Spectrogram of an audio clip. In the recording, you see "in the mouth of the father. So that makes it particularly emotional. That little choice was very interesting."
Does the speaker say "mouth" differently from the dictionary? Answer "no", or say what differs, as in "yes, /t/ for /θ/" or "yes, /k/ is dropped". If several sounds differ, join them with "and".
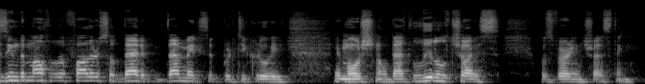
no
